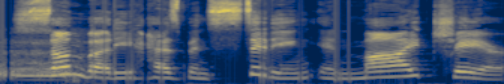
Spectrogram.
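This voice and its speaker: Putting on a growling character voice, a woman uses lively intonation at medium pitch and a fairly slow pace. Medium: read story.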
